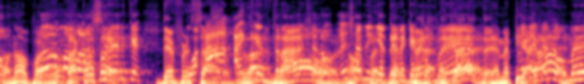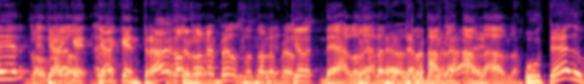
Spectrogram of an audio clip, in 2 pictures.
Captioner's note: speaking In Foreign Language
